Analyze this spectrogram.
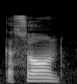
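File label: "cason", San Lucas Quiaviní Zapotec; pants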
